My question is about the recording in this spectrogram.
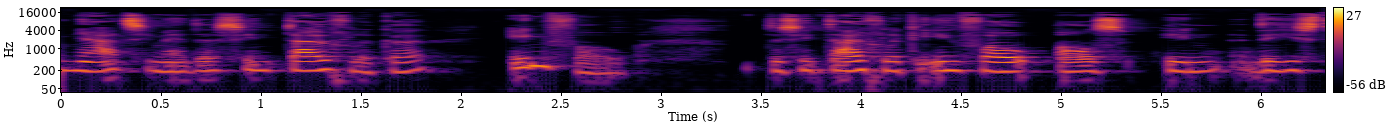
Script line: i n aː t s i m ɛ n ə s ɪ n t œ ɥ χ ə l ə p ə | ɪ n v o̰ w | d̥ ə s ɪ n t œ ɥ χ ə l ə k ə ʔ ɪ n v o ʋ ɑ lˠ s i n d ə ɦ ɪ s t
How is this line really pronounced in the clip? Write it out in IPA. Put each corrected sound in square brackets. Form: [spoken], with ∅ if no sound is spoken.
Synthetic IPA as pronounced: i n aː t s i m ɛ [d] ə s ɪ n t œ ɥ χ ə l ə [k] ə | ɪ n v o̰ w | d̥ ə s ɪ n t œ ɥ χ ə l ə k ə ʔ ɪ n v o [w] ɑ lˠ s [ɪ] n d ə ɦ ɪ s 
